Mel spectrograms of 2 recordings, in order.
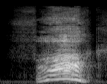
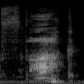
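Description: First: Loud, higher drawn-out swearing; exasperated curse. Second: Soft, drawn-out waking curse; groggy curse. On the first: Host acting out himself hearing the alarm, loud exasperated curse. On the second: Host acting out himself hearing the alarm, quiet groggy curse. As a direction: swear under your breath on waking. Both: Acted. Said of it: "I used to do that myself".

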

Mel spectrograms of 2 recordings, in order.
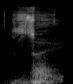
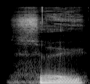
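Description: First: Very soft whispered letter; no throat, only breath. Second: Said in the usual way. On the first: Shown as a demonstration. Demonstrating mouth-only speech, whispered. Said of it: "You use your mouth". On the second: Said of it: "You don't use your throat".

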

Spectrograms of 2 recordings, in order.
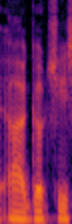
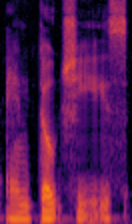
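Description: First: Said in the usual way. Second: Drawn-out goat cheese. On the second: Retold or imitated. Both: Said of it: "after she says goat che-, uh, goat cheese".

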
